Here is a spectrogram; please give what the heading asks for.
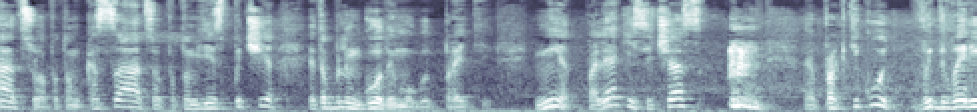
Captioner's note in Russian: откашливается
